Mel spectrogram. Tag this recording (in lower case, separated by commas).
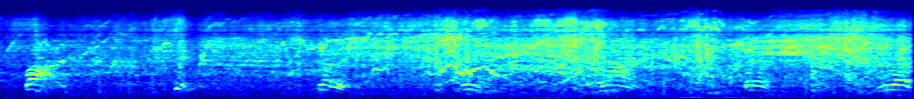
speech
